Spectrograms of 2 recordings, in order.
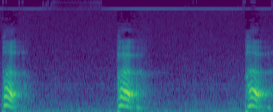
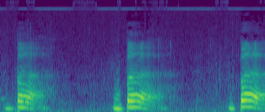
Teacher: P is a voiceless, bilabial plosive. B is the voiced, bilabial plosive.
